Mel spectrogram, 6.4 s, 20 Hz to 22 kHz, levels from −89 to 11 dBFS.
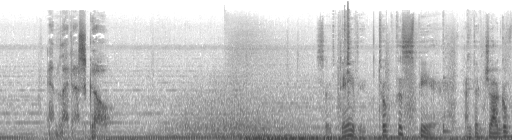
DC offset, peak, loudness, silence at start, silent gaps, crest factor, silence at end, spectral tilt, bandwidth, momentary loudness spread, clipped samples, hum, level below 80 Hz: under 0.1%; -2 dBFS; -23 LUFS; 0 s; none; 20 dB; 0 s; -4 dB/octave; 16.5 kHz; 13 LU; under 0.1%; none; -28 dBFS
